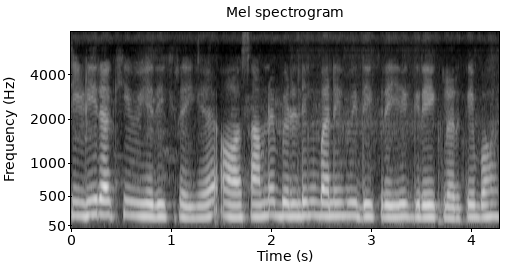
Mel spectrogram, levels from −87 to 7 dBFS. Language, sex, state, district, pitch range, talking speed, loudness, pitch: Hindi, female, Chhattisgarh, Rajnandgaon, 185-200 Hz, 265 wpm, -15 LUFS, 190 Hz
